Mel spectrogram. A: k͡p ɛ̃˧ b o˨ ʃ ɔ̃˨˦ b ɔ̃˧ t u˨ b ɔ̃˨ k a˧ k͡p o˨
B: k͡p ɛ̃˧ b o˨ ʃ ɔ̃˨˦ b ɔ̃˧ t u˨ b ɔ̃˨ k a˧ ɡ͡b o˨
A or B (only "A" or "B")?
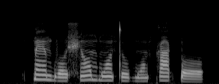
A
